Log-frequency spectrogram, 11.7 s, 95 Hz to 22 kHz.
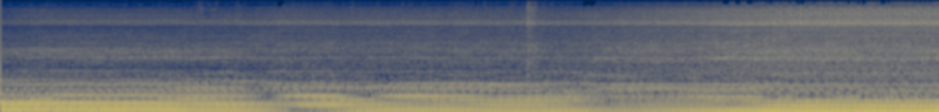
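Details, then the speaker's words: Saab 9-3 Aero, after ATF cylinder soak and steam cleaning, injector reconnected: deep, steady four-cylinder idle with even beat, all cylinders firing; compression apparently restored, slight black smoke from running rich. "that's interesting now it sounds like as a compression all four alright let me try connecting back that injector it's hard to get back in there there you go oh okay that was running all four what the heck"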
